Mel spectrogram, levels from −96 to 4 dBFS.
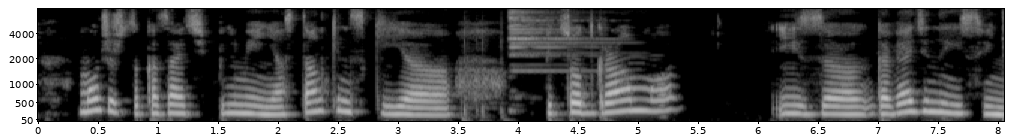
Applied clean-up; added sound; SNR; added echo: classical method Wiener filter.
